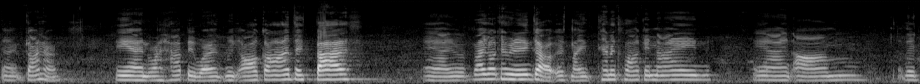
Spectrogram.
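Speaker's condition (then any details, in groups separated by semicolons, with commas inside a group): Deafness; mix of speech and sign growing up, signs with family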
